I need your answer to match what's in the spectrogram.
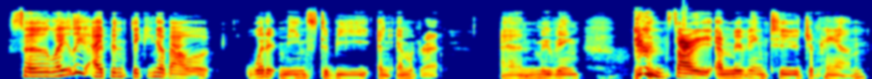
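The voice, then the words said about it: Slightly weird, sinus-affected voice. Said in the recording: “my voice sounds a little bit weird, because it sounds weird to me, it's because my sinuses are being affected and the airflow in my mouth is being affected”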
